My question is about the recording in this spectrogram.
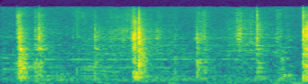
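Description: Plastic food containers being set into a refrigerator's shelves, giving several short knocks and clicks.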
